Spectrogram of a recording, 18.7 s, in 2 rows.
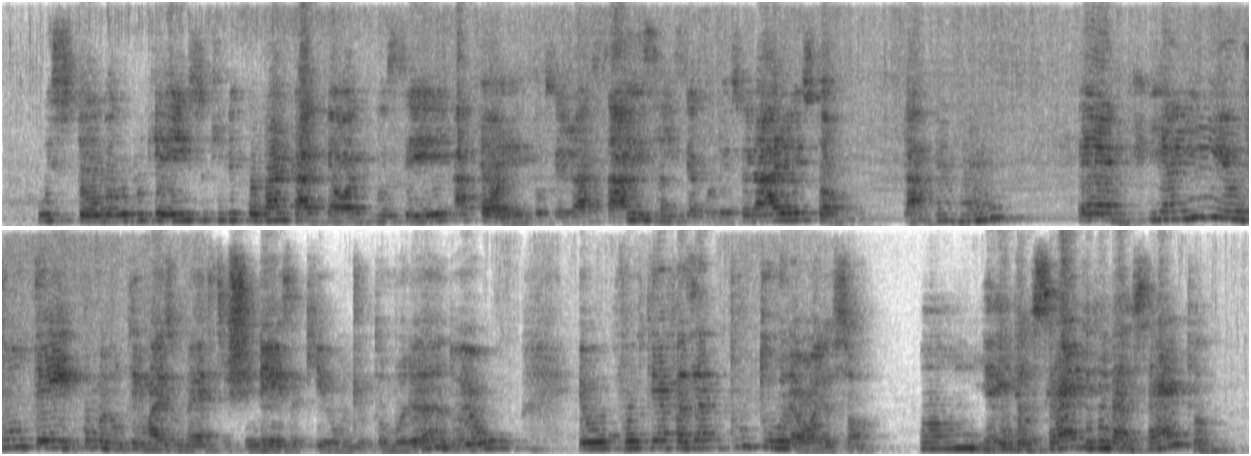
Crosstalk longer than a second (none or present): none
